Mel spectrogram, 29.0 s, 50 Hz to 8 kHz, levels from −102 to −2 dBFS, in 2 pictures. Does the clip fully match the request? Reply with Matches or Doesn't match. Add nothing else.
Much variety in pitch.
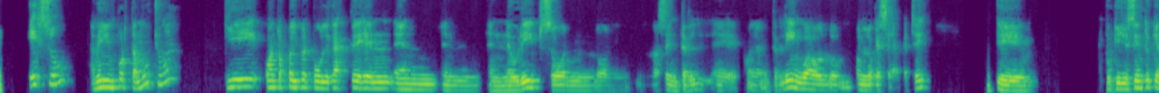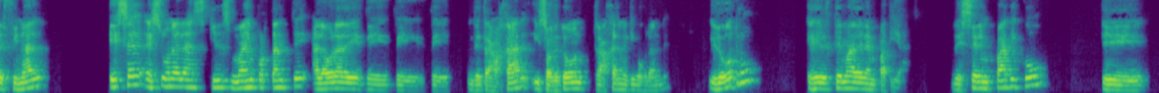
Matches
